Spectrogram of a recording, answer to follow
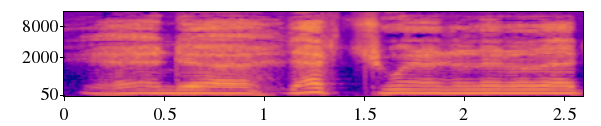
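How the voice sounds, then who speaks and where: A man's voice sounds somewhat breathy and fairly high in pitch. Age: 80s+. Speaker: war veteran. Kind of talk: interview answer. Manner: hesitant, halting.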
